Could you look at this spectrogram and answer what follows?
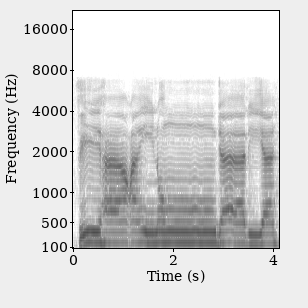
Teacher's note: عین یا زبر عین، یہ یا لین ہے نرم پڑنے والا، نن دو پیش ہے اور اس میں غنہ ہوگا، ناک میں آواز لے کے جائیں گے ، ایک الف کے اندازے سے غنہ اس کو کہتے ہیں۔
